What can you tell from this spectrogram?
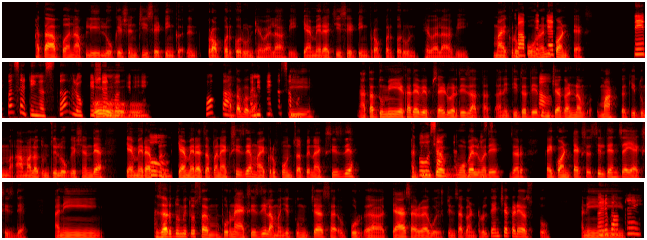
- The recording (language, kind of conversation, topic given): Marathi, podcast, गोपनीयता सेटिंग्ज योग्य रीतीने कशा वापराव्यात?
- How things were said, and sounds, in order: in English: "प्रॉपर"; in English: "प्रॉपर"; in English: "मायक्रोफोन"; in English: "कॉन्टॅक्ट्स"; surprised: "ते पण सेटिंग असतं? लोकेशन वगैरे? हो का"; in English: "ॲक्सेस"; in English: "ॲक्सेस"; in English: "कॉन्टॅक्ट्स"; in English: "ॲक्सेस"; in English: "ॲक्सेस"; afraid: "अरे बापरे!"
